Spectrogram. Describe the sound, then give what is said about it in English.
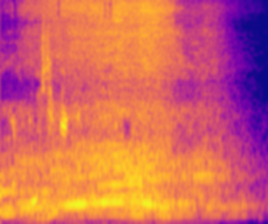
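A motorcycle revs hard while drag racing past an apartment, a sustained rough engine roar that swells and then fades away. “Someone's drag racing. That was a motorcycle. That was a motorcycle like next to my apartment.”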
